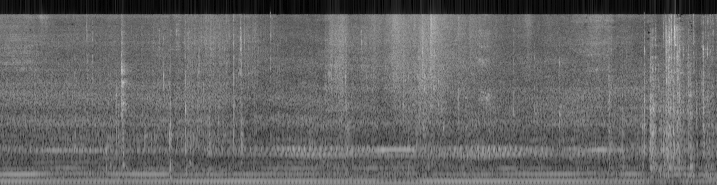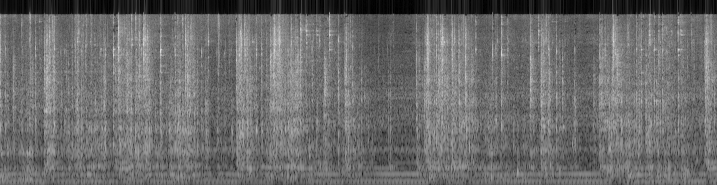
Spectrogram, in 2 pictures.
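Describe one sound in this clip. Rocks and dirt scrape and clatter against an excavator bucket.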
